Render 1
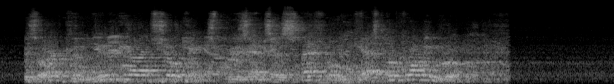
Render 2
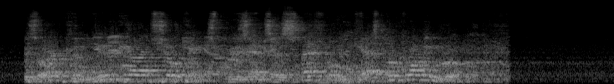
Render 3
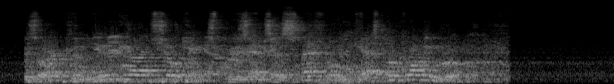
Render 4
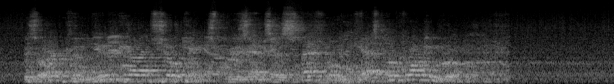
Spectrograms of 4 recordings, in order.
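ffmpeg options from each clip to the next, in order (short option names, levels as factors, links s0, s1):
-af "equalizer=f=130:w=2.2:g=4.5,volume=0.562"
-af anull
-af "aeval=exprs='val(0)+0.5*0.00794*sgn(val(0))':c=same,volume=1.33"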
